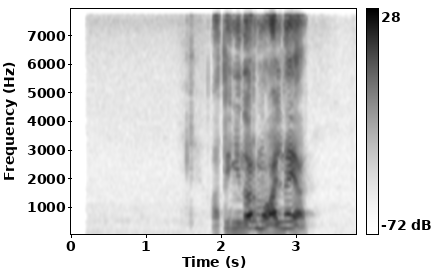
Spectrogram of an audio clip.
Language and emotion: Russian, angry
